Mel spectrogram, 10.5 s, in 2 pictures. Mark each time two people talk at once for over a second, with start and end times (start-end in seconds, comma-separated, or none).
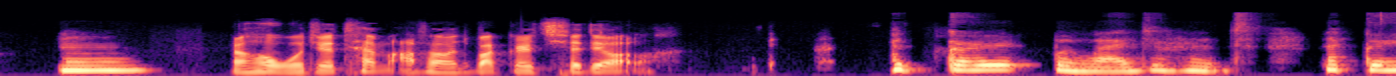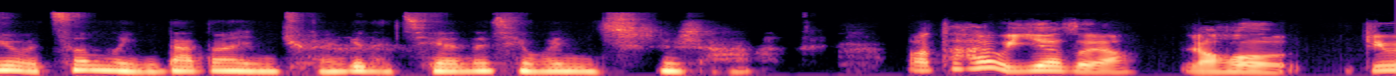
none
